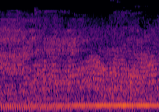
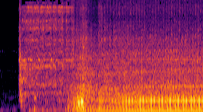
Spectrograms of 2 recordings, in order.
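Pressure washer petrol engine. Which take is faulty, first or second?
second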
